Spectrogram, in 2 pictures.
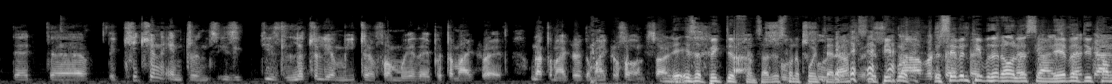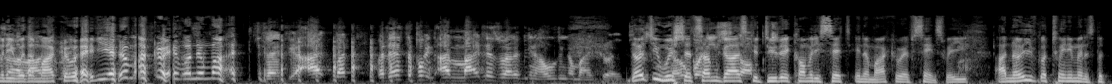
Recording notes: a surprise phone call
